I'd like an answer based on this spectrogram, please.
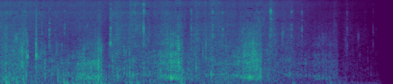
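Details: Horse eating grass: crisp, crunchy tearing and chewing bursts, roughly one per second and uneven in rhythm, with broadband rustling between bites. The sound fades to silence in the last half second.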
